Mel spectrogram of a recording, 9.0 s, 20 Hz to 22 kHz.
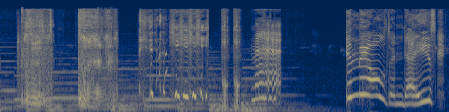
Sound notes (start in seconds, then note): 0.6 sputtering; 2.7 both giggling; 4.7 snorts; 5.0 bleats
